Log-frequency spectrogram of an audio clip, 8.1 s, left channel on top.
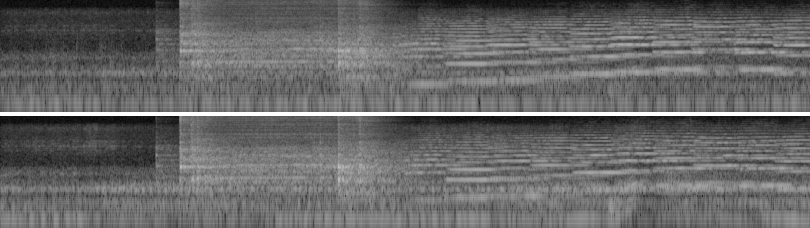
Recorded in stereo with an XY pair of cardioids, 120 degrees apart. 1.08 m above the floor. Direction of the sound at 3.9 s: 65° left.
